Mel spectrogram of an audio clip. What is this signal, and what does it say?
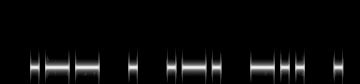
Morse code, heard as a keyed tone, about 16 wpm, 800 Hz. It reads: WERDE
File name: Morsekurs / Witze / Witz 03. Februar 2026 70 F80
